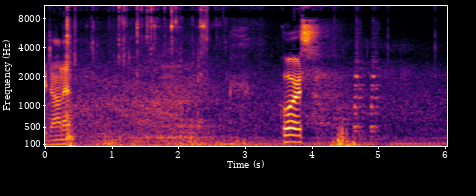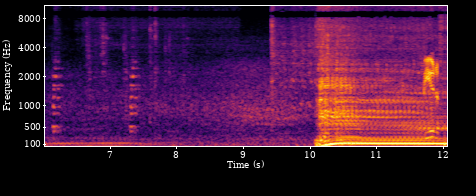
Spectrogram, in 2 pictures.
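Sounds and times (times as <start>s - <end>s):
car engine starting and running: 5.2s - 12.0s.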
